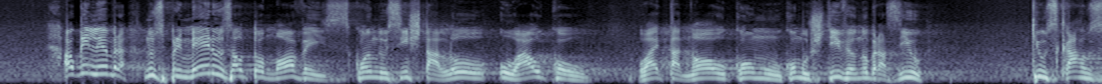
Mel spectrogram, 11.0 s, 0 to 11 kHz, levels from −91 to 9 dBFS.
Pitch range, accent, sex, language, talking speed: 155-235 Hz, Brazilian, male, Portuguese, 105 wpm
